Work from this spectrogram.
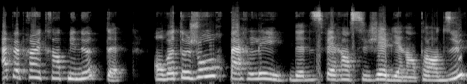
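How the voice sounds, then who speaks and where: With a Quebec accent, a woman speaks at a high pitch, her intonation lively and her loudness very even. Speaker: podcast host and osteopath. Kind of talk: educational monologue. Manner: fast; animated.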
